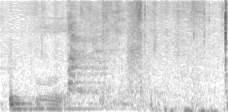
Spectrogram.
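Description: A brief, muffled vocal sound away from the microphones, starting suddenly just after the start, followed by soft rustling.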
